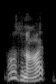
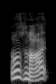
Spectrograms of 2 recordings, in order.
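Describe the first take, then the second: First: Higher, heated no, it's not; angry denial. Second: Angry shout. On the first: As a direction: snap back no, it's not. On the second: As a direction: yell no, it's not at her. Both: Real, not acted. Ranting at Flavor over court.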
